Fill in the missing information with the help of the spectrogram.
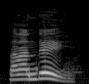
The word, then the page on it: tarandei: Ansus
